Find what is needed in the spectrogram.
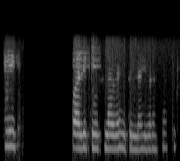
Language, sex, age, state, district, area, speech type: Urdu, female, 30-45, Uttar Pradesh, Lucknow, rural, conversation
